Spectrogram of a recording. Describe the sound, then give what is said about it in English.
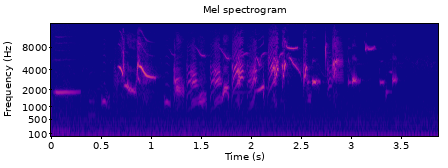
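A rapid run of high, thin chirps and twittering notes from migrating birds calling at night as they fly over the city pours out for about three seconds, clear, with no voices or other sounds around it. “I am first advised of their return by hearing their calls at night as they fly over the city.”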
